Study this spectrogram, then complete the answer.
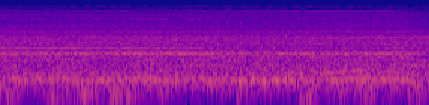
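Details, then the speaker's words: Chevrolet Cobalt started in neutral with parking brake on: steady high electric whir over idle; secondary air pump, commanded by the computer for under ten seconds after start, injecting air to the catalyst for emissions, working normally. "yo creo que está este accionamiento es todo lo que hace la bomba inyectar aire al sistema del catalizador para reducir las emisiones cuando se echa a andar el vehículo"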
